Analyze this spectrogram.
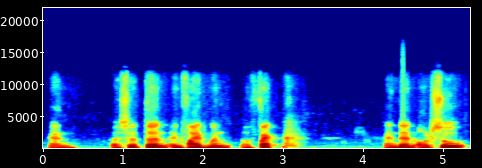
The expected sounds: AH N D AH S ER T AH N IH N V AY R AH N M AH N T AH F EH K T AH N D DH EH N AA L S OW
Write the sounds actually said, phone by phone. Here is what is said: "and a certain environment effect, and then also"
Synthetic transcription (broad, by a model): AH N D AH S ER T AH N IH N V AY AH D M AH N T AH F EH K T AH N D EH N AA L S OW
